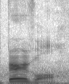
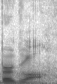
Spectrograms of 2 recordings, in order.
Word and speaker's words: Bergvall: straight from his mouth the pronunciation is baral not bergvall um so yeah I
